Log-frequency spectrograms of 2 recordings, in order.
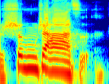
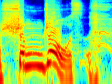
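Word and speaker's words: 生查子: 哎，对我们这位著名节目主持人在元宵晚会上就出了一个播出错误啊，明明是生渣子，结果念成了生昼子。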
